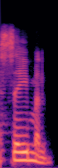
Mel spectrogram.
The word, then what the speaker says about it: salmon: jenis-jenisnya ikan contohnya ikan salmon itu bacanya Seon salmon itu tunggalnya adalah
